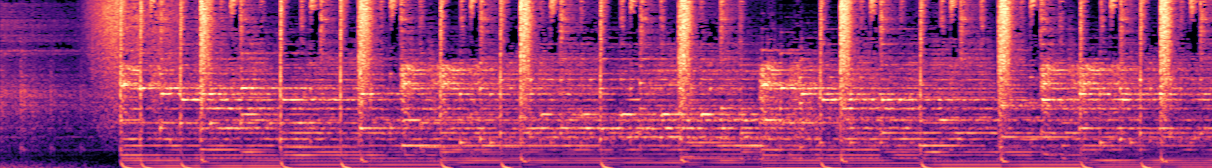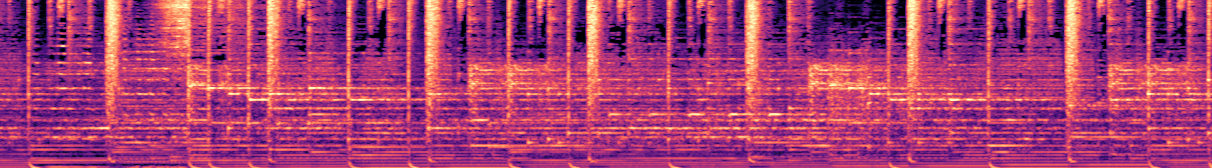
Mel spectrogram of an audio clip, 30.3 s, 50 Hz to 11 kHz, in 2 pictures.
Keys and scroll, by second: 12.0 ctrl+d, 26.1 ctrl+s.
